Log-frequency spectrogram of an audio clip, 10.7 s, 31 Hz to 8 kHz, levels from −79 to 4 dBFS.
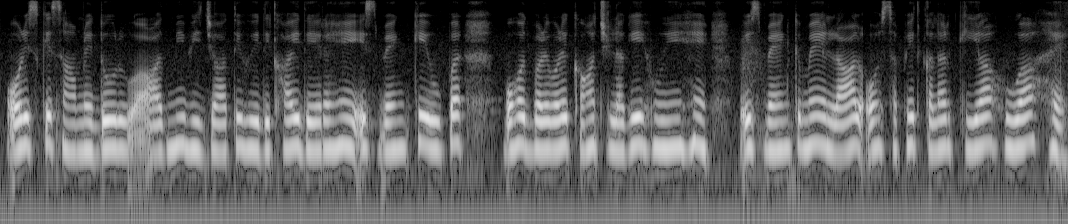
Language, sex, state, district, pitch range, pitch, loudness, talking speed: Hindi, female, Chhattisgarh, Kabirdham, 195-215 Hz, 205 Hz, -16 LUFS, 185 wpm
